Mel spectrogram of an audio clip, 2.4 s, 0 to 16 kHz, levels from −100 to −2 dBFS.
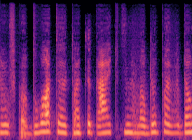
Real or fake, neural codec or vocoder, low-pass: fake; codec, 44.1 kHz, 0.9 kbps, DAC; 14.4 kHz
